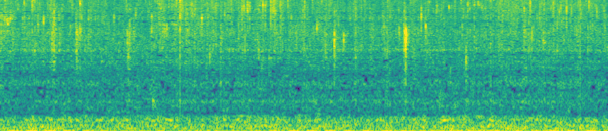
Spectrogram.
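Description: Chopped onion frying in a pan over a low flame, a steady, even sizzle with a soft crackle throughout, occasional faint stirring clicks and one brief louder tick, no voices.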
